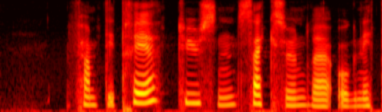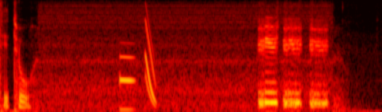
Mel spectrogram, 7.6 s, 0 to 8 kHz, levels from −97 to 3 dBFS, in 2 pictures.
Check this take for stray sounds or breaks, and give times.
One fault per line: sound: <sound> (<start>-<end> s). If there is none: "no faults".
sound: chirp (5.0-5.4 s)
sound: laugh (6.4-7.1 s)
